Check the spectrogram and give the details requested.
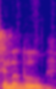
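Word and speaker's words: Cimabue: Readers aside, I am pronouncing Simabu. C I M A B U E.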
